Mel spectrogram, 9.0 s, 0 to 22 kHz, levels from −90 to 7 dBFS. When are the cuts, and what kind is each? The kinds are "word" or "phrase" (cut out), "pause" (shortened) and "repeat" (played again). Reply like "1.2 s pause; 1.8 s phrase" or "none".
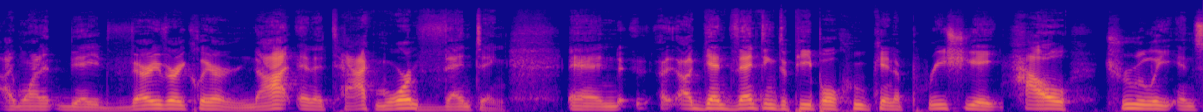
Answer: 3.1 s word; 7.5 s word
